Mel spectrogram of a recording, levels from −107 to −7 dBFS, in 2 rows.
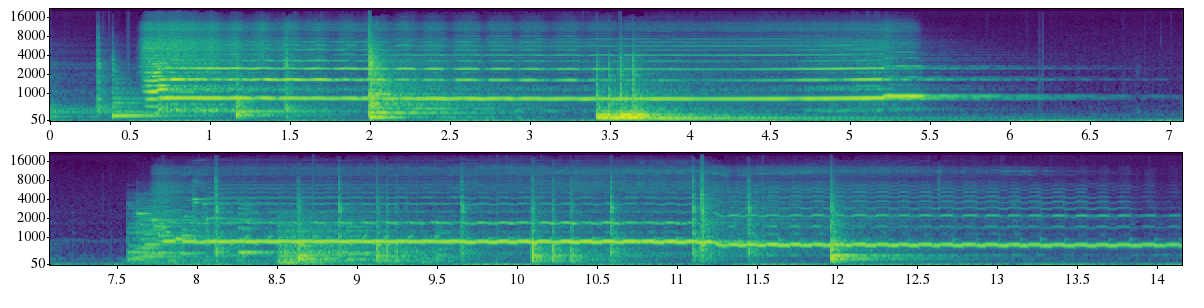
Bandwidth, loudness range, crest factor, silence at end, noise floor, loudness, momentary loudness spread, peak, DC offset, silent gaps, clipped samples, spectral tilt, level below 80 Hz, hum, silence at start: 17 kHz; 6 LU; 22 dB; 0 s; -50 dBFS; -23 LUFS; 11 LU; -2 dBFS; under 0.1%; none; under 0.1%; -5 dB/octave; -52 dBFS; none; 0 s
